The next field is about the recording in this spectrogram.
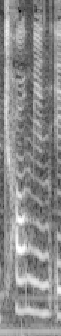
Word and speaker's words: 炒面: The 炒面 is the Cantonese pronunciation of the Chinese characters above, which means stir-fried noodles.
